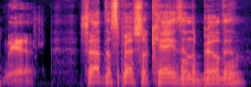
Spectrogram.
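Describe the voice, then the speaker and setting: A man's voice: mid-range voice, brisk, no room sound. A man co-hosting a livestream in casual chat, laid-back and greeting viewers. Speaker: livestream co-host.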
